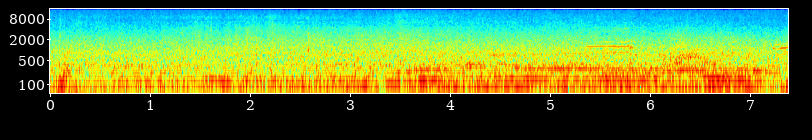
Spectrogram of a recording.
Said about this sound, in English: Yes, the sound of water. Now, if that didn't give it away, I don't know what will.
